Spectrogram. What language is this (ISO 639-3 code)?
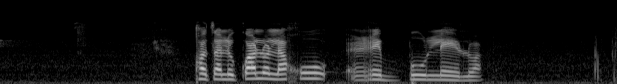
tsn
